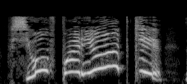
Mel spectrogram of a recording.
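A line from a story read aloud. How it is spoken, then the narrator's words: Shouting through gap. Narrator (Russian): закричал он в щель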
